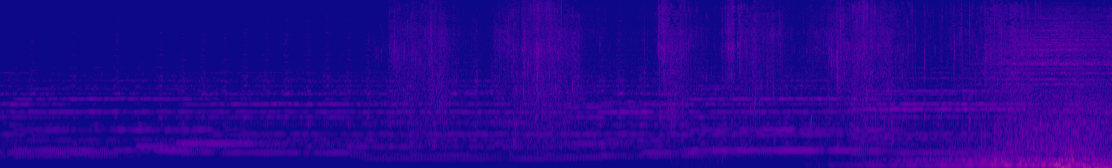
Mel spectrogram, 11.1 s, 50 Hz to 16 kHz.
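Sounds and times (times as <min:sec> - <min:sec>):
person wading through stomach-deep floodwater: 0:02.9 - 0:11.1.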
